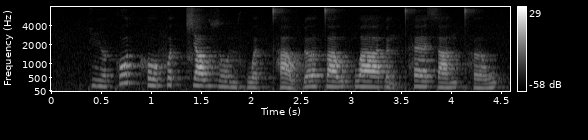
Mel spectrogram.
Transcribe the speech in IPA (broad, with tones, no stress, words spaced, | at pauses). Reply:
ki̤˨˩ə̯ko˦˥t̚ ho˧fə˦˥t̚ t͡ɕa˧wzo̤˨˩n kwə˨˩t̚t̪ʰa˧˩w ɗəː˧t̪a˨˦w hwaː˧ɗə̰˧˨n t̪ʰɛ˧sa˨˦nt̪ʰə˨˦w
